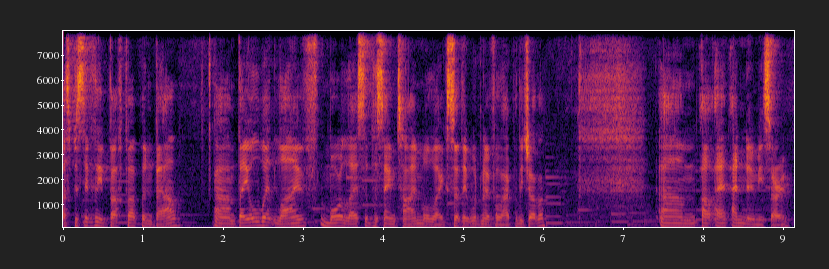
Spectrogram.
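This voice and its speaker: A young Australian man streaming, recapping online drama in rambling, casual chat with many fillers and frequent laughs. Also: medium pitch. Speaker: VTuber streamer.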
